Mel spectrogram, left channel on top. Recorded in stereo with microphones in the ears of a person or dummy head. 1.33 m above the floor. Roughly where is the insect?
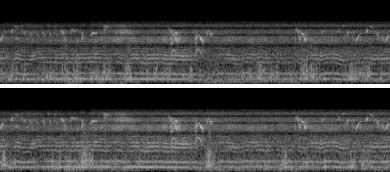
Centre.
